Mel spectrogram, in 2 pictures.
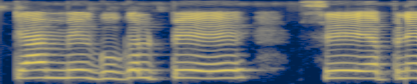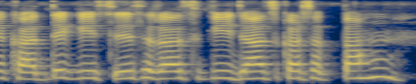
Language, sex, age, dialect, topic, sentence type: Hindi, female, 18-24, Awadhi Bundeli, banking, question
